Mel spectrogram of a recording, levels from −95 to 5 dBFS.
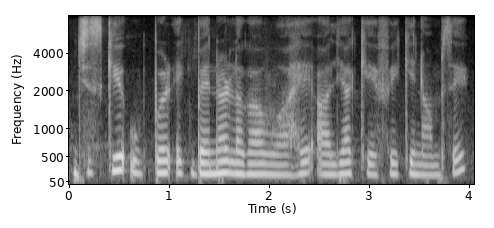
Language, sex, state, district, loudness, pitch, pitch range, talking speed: Hindi, female, Arunachal Pradesh, Lower Dibang Valley, -17 LUFS, 200 Hz, 185-210 Hz, 175 wpm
